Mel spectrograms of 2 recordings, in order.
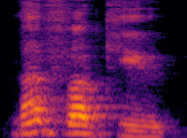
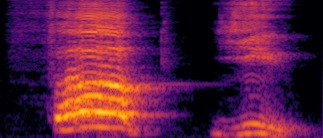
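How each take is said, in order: First: Said in the usual way. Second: Fuck hit high and loud on the F; stress on the F. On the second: Shown as a demonstration. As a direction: lean hard into the F of Fuck, shouted. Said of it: "put emphasis on that F".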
